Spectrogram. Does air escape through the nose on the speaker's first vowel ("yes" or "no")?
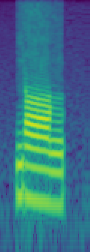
no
